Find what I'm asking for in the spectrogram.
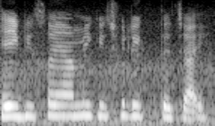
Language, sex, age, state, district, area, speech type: Bengali, female, 18-30, West Bengal, Murshidabad, rural, spontaneous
